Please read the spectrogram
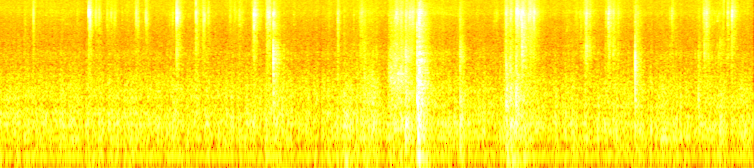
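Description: Scattered light taps and scrabbling of a British Shorthair kitten at play, its paws and claws on the rug, the wooden floor and the sofa's fabric. Two louder thumps come a little past halfway as it scrambles up onto the sofa and back down.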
